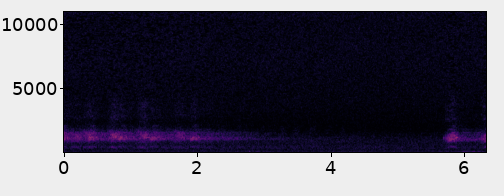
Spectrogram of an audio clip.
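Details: At daybreak on 5 March 2012, ravens call to one another: a cluster of four or five rough caws at the start, a long pause, then another harsh call near the end, with a constant background hiss.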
